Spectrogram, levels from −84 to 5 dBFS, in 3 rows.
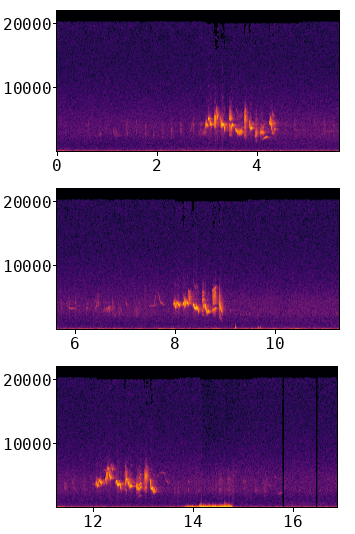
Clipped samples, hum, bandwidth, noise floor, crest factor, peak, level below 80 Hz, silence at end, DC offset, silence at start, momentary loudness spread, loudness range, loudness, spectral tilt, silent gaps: under 0.1%; none; over 20 kHz; -45 dBFS; 22 dB; 0 dBFS; -30 dBFS; 1.15 s; under 0.1%; 2.05 s; 27 LU; 9 LU; -15 LUFS; -3 dB/octave; none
